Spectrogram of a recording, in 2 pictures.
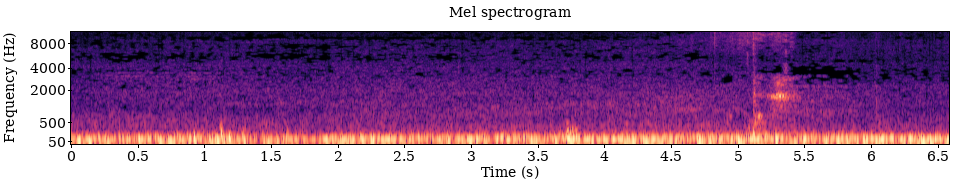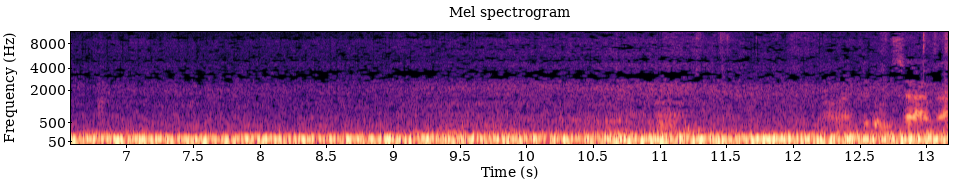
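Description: A tractor's diesel engine idles with a steady low rumble close by.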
